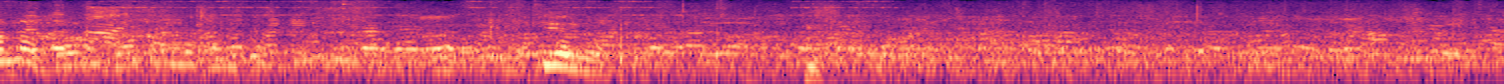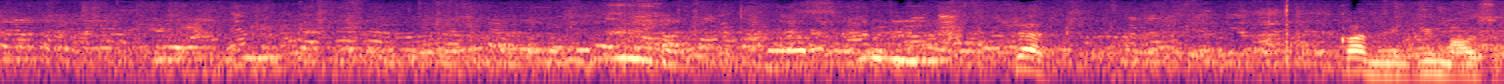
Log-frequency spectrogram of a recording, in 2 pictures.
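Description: A crowd of women and men talk loudly over one another close by.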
